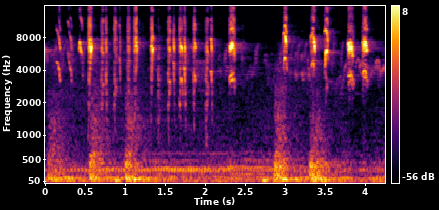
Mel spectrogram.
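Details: Konin bird singing vigorously with full varied phrases, used as training song for magpie-robins: very high, thin chirps and sharp ticking notes in quick irregular bursts, with a pause near the middle before a fresh run of high twitters.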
